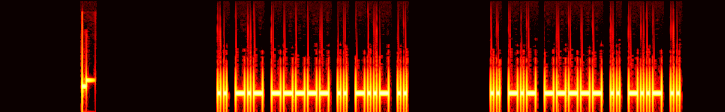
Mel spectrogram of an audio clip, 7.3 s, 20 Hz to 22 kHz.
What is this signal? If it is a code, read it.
Morse code, heard as a keyed tone, about 40 wpm, 700 Hz. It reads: IK0IXI IK0IXI
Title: Call Signs Repeated 3x - 40wpm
